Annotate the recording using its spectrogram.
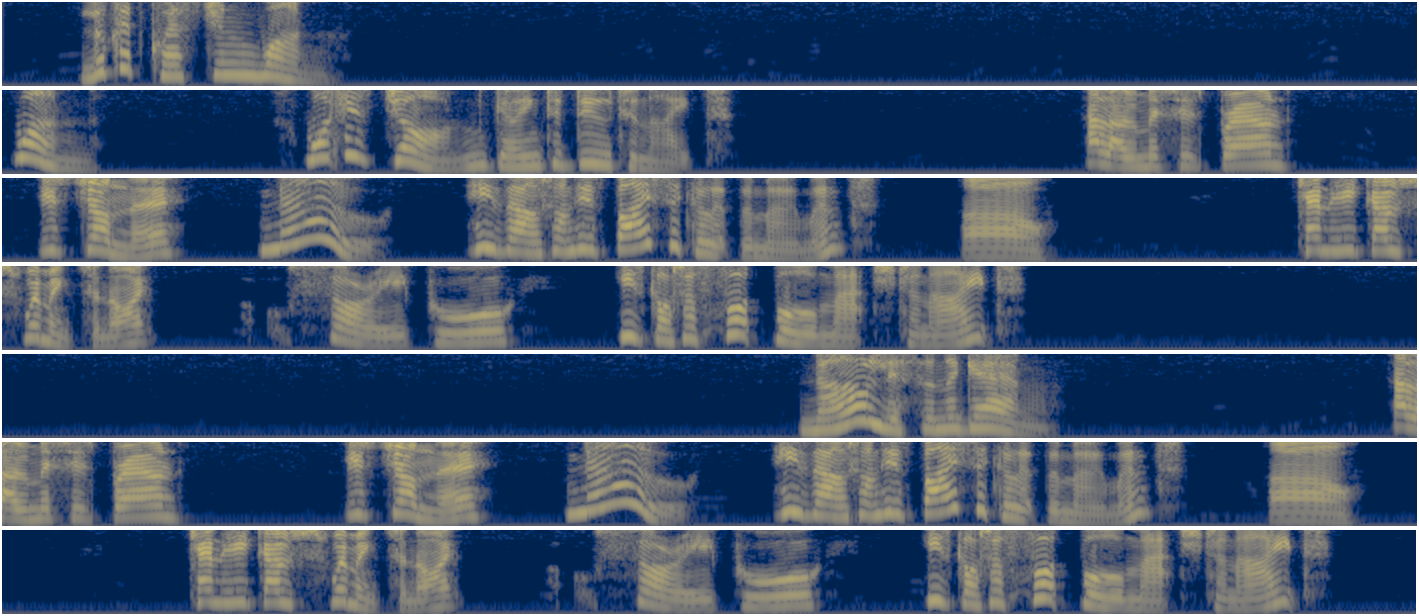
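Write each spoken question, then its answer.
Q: What is John going to do tonight?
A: Play in a football match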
